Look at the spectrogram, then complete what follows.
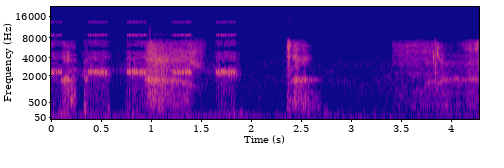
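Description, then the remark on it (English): Crickets chirp in a quick series of pulsed, high trills, several bursts in a row, then a fainter, steadier chirping toward the end. No one speaks. “Play crickets on yourself.”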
